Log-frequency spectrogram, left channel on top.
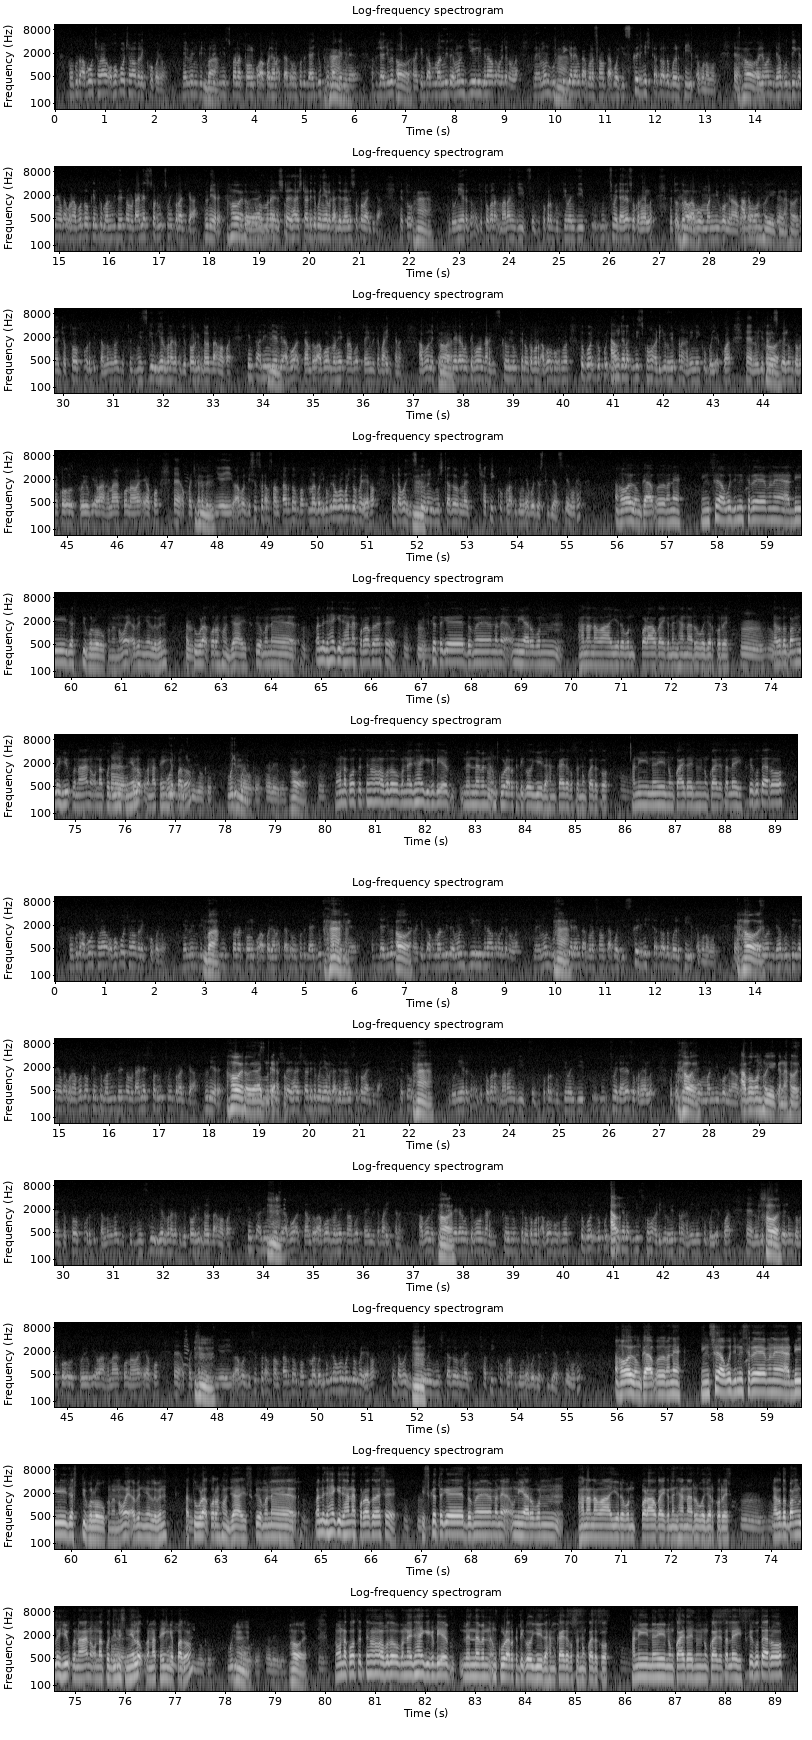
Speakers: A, on the left; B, on the right.
A: ᱩᱱᱠᱩ ᱫᱚ ᱟᱵᱚ ᱪᱷᱟᱲᱟ ᱦᱚᱸᱠᱚ ᱪᱷᱟᱲᱟᱣ ᱫᱟᱲᱮᱭᱠᱚᱣᱟ ᱚᱠᱚᱭ ᱦᱚᱸ ᱧᱮᱞᱵᱤᱱ ᱠᱤᱪᱷᱩ
B: ᱵᱟ,
A: ᱠᱤᱪᱷᱩ ᱡᱤᱱᱤᱥ ᱠᱟᱱᱟ ᱛᱚᱞ ᱠᱚᱣᱟᱜ ᱡᱟᱦᱟᱱᱟᱜ ᱛᱟ ᱟᱫᱚ ᱩᱱᱠᱩ ᱫᱚ ᱡᱟᱭᱡᱩᱜᱽ
B: ᱦᱮᱸ,
A: ᱚᱱᱠᱟ ᱜᱮ
B: ᱦᱮᱸ,
A: ᱢᱮᱱᱟᱭᱟ ᱟᱫᱚ ᱡᱟᱭᱡᱩᱜᱽ ᱜᱮ ᱠᱚᱥᱴᱚᱜ
B: ᱦᱳᱭ,
A: ᱠᱟᱱᱟ ᱠᱤᱱᱛᱩ ᱟᱵᱚ ᱢᱟᱹᱱᱢᱤ ᱫᱚ ᱮᱢᱚᱱ ᱡᱤᱭᱟᱹᱞᱤ ᱵᱮᱱᱟᱣ ᱠᱟᱜ ᱵᱚᱱᱟᱣ ᱪᱟᱸᱫᱚ ᱵᱚᱸᱜᱟ ᱮᱢᱚᱱ ᱵᱩᱫᱽᱫᱷᱤ
B: ᱦᱮᱸ,
A: ᱜᱮᱭᱟᱱ ᱮ ᱮᱢᱟᱠᱟᱫ ᱵᱚᱱᱟ ᱥᱟᱶᱛᱮ ᱟᱵᱚ ᱦᱤᱸᱥᱠᱟᱹ ᱡᱤᱱᱤᱥ ᱴᱟᱜ ᱫᱚ ᱟᱫᱚ ᱵᱟᱹᱲᱛᱤᱜ ᱛᱟᱵᱚ ᱟᱵᱚᱱ ᱦᱮᱸ
B: ᱦᱳᱭ,
A: <unintelligible> ᱟᱵᱚ ᱫᱚ ᱠᱤᱱᱛᱩ ᱢᱟᱹᱱᱢᱤ ᱫᱚ ᱦᱩᱭᱩᱜ ᱠᱟᱱᱟ ᱰᱟᱭᱱᱮᱥᱥᱚᱨ ᱢᱤᱫ ᱥᱚᱢᱚᱭ ᱠᱚ ᱨᱟᱡᱽᱠᱟᱜᱼᱟ ᱫᱩᱱᱤᱭᱟᱹᱨᱮ
B: ᱦᱳᱭ,
A: ᱱᱤᱛᱚᱜ
B: ᱦᱳᱭ, ᱨᱟᱡᱽ
A: ᱢᱟᱱᱮ
B: ᱠᱟᱜᱼᱟ
A: ᱤᱥᱴᱟ
B: ᱠᱚ,
A: ᱤᱥᱴᱟᱰᱤ ᱛᱮᱠᱚ ᱧᱮᱞ ᱠᱟᱜᱼᱟ ᱰᱟᱭᱱᱮᱥᱥᱚᱨ ᱠᱚ ᱨᱟᱡᱽ ᱠᱟᱜᱼᱟ ᱱᱤᱛᱚᱜ
B: ᱦᱮᱸ,
A: ᱫᱩᱱᱤᱭᱟᱹ ᱨᱮᱫᱚ ᱡᱚᱛᱷᱚ ᱠᱷᱚᱱᱟᱜ ᱢᱟᱨᱟᱝ ᱡᱤᱵᱽ ᱥᱮ ᱡᱚᱛᱷᱚ ᱠᱷᱚᱱᱟᱜ ᱵᱩᱫᱷᱤᱢᱟᱱ ᱡᱤᱵᱽ ᱢᱤᱫ ᱥᱚᱢᱚᱭ ᱰᱟᱭᱱᱮᱥᱥᱚᱨ ᱠᱚ ᱛᱟᱦᱮᱸ ᱞᱮᱱᱟ ᱱᱤᱛᱚᱜ ᱫᱚᱵᱚᱱ
B: ᱦᱳᱭ,
A: ᱟᱵᱚ ᱢᱟᱹᱱᱢᱤ ᱵᱚᱱ ᱵᱮᱱᱟᱣ ᱠᱟᱱᱟ
B: ᱟᱵᱚ
A: ᱪᱟᱸᱫᱚ
B: ᱵᱚᱱ
A: ᱵᱚᱸᱜᱟ
B: ᱦᱩᱭ ᱠᱟᱱᱟ ᱦᱳᱭ,
A: ᱦᱮᱸ ᱡᱚᱛᱚ ᱦᱚᱲ ᱜᱮ ᱪᱟᱸᱫᱳ ᱵᱚᱸᱜᱟ ᱡᱚᱛᱚ ᱡᱤᱱᱤᱥ ᱜᱮ ᱩᱭᱦᱟᱹᱨ ᱵᱮᱱᱟ ᱠᱟᱛᱮ ᱡᱚᱛᱚ ᱦᱚᱲ ᱜᱮ ᱢᱤᱫ ᱫᱷᱟᱣ ᱫᱟᱜ ᱮᱢᱟ ᱠᱚᱣᱟ ᱠᱤᱱᱛᱩ ᱟᱞᱤᱧ
B: ᱦᱩᱸ,
A: ᱞᱟᱹᱭᱟ ᱡᱮ ᱟᱵᱚᱣᱟᱜ ᱪᱟᱸᱫᱳ ᱟᱵᱚᱣᱟᱜ ᱢᱚᱱᱦᱮ ᱦᱩᱭᱩᱜ ᱠᱟᱱᱟ ᱟᱵᱣᱟᱜ ᱴᱟᱭᱤᱢ ᱫᱚ ᱪᱟᱵᱟ ᱦᱩᱡ ᱠᱟᱱᱟ ᱟᱵᱚ ᱱᱤᱛᱚᱜ
B: ᱦᱳᱭ,
A: ᱮᱢ ᱡᱟᱭᱜᱟ ᱨᱮᱜᱚᱱ ᱛᱤᱜᱟ ᱠᱟᱱᱟ ᱦᱤᱥ ᱠᱟᱹᱦᱩᱞᱩᱝ ᱛᱮ ᱱᱚᱝᱠᱟ ᱟᱵᱚᱨ ᱟᱵᱚ ᱟᱵᱚ ᱛᱚ ᱜᱚᱡ ᱜᱚᱯᱚᱡ
B: ᱟᱵ
A: ᱠᱚᱦᱚ ᱡᱟᱦᱟᱱᱟᱜ ᱡᱤᱱᱤᱥ ᱠᱚᱦᱚᱸ ᱟᱹᱰᱤ ᱡᱳᱨ ᱦᱩᱭᱩᱜ ᱠᱟᱱᱟ ᱦᱟᱱᱤ ᱱᱟᱹᱭ ᱠᱚ ᱜᱚᱡᱮᱫ ᱠᱟᱱᱟ ᱦᱮᱸ ᱱᱩᱭ ᱪᱮᱛᱟᱱ
B: ᱦᱳᱭ,
A: ᱦᱤᱸᱥᱠᱟᱹ ᱦᱩᱞᱩᱝ ᱫᱚᱢᱮ ᱠᱚ ᱯᱨᱚᱭᱳᱜ ᱮᱼᱟ ᱦᱟᱱᱟ ᱠᱚ ᱱᱟᱣᱟᱮᱜᱼᱟ ᱠᱚ ᱦᱮᱸ ᱚᱠᱚᱭ ᱪᱤᱠᱟ
B: ᱦᱩᱸ,
A: ᱠᱟᱛᱮ ᱤᱭᱟᱹᱭ ᱦᱩᱭᱩᱜᱼᱟ ᱟᱵ ᱵᱤᱥᱮᱥᱠᱚᱨᱮ ᱟᱵᱚ ᱥᱟᱱᱛᱟᱲ ᱫᱚ ᱜᱚᱡ ᱜᱩᱯᱤ ᱫᱚ ᱵᱟᱵᱚᱱ ᱜᱚᱡ ᱜᱚᱯᱚᱭᱚᱜ ᱟᱨᱦᱚᱸ ᱠᱤᱱᱛᱩ ᱟᱵᱚ ᱦᱤᱸᱥᱠᱟᱹ
B: ᱦᱩᱸ᱾
A: ᱦᱩᱞᱩᱝ ᱡᱤᱱᱤᱥ ᱴᱟᱫᱚ ᱢᱟᱱᱮ ᱪᱷᱟᱤᱠ ᱠᱚ ᱠᱷᱚᱱᱟᱜ ᱫᱚ ᱟᱵᱚᱣᱟᱜ ᱡᱤᱱᱤᱥ ᱜᱮᱭᱟ ᱪᱮᱫ ᱜᱚᱝᱠᱮ
B: ᱦᱳᱭ ᱜᱚᱝᱠᱮ ᱟᱵᱚ ᱢᱟᱱᱮ ᱦᱤᱝᱥᱟᱹ ᱟᱵᱚ ᱡᱤᱱᱤᱥ ᱨᱮ ᱢᱟᱱᱮ ᱟᱹᱰᱤ ᱡᱟᱹᱥᱛᱤ ᱵᱚᱞᱚ ᱟᱠᱟᱱᱟ ᱱᱚᱜᱼᱚᱭ ᱟᱵᱮᱱ ᱧᱮᱞᱵᱮᱱ
A: ᱦᱩᱸ
B: ᱟᱛᱳ ᱚᱲᱟᱜ ᱠᱚᱨᱮ ᱦᱚᱸᱡᱟ ᱦᱤᱥᱠᱟᱹ ᱢᱟᱱᱮ
A: ᱦᱩᱸ
B: ᱢᱟᱱᱮ ᱡᱟᱦᱟᱸᱭ ᱜᱮ ᱡᱟᱦᱟᱱᱟᱜ ᱠᱚᱨᱟᱣ ᱠᱟᱫᱟᱭ ᱥᱮ
A: ᱦᱩᱸ ᱦᱩᱸ
B: ᱦᱤᱥᱠᱟᱹ ᱛᱮᱜᱮ ᱫᱚᱢᱮ ᱢᱟᱱᱮ ᱩᱱᱤ ᱟᱨᱚᱵᱚᱱ ᱱᱟᱣᱟ ᱤᱭᱟᱹ ᱨᱮᱵᱚᱱ ᱯᱟᱲᱟᱣ ᱠᱟᱭ ᱠᱟᱱᱟ ᱡᱟᱦᱟᱱᱟᱜ ᱨᱳᱜᱽ ᱟᱡᱟᱨ ᱠᱚᱨᱮ
A: ᱦᱩᱸ ᱦᱩᱸ
B: ᱚᱱᱟ
A: ᱮᱠᱫᱚᱢ
B: ᱠᱚᱫᱚ ᱵᱟᱝ
A: ᱮᱠᱫᱚᱢ
B: ᱞᱟᱹᱭ ᱦᱩᱭᱩᱜ ᱠᱟᱱᱟ ᱱᱚᱜᱼ ᱱᱚᱣᱟ ᱠᱚ
A: ᱦᱮᱸ
B: ᱡᱤᱱᱤᱥ
A: ᱮᱠᱫᱚᱢ
B: ᱧᱮᱞᱚᱜ
A: ᱮᱠᱫᱚᱢ
B: ᱠᱟᱱᱟ ᱛᱮᱦᱤᱧ
A: ᱵᱩᱡᱽ
B: ᱜᱟᱯᱟ
A: ᱵᱩᱡᱽ
B: ᱫᱚ
A: ᱵᱩᱡᱽ ᱜᱚᱝᱠᱮ ᱵᱩᱡᱩᱜ
B: ᱦᱮᱸ
A: ᱠᱟᱱᱟ ᱜᱚᱝᱠᱮ ᱦᱮᱸ ᱞᱟᱹᱭ ᱵᱤᱱ
B: ᱦᱳᱭ
A: ᱦᱩᱸ
B: ᱱᱚᱜ ᱱᱚᱣᱟ ᱠᱚ ᱦᱚᱛᱮᱡ ᱛᱮᱦᱚᱸ ᱟᱵᱚ ᱫᱚ ᱢᱟᱱᱮ ᱡᱟᱦᱟᱸᱭ ᱜᱮ ᱠᱟᱹᱴᱤᱡ ᱮ ᱢᱮᱱᱫᱟᱵᱮᱱ
A: ᱦᱩᱸ
B: ᱩᱱᱠᱩ ᱚᱲᱟᱜ ᱨᱮ ᱠᱟᱹᱴᱤᱡ ᱠᱚ ᱤᱭᱟᱹᱮᱫᱟ ᱦᱟᱱᱠᱟᱭ ᱫᱟᱠᱚ ᱥᱮ ᱱᱚᱝᱠᱟᱭ ᱫᱟᱠᱚ
A: ᱦᱩᱸ
B: ᱦᱟᱹᱱᱤ ᱱᱟᱹᱭ ᱱᱚᱝᱠᱟᱭ ᱫᱟᱭ ᱱᱩᱭ ᱱᱚᱝᱠᱟᱭ ᱫᱟᱭ ᱛᱟᱞᱮ ᱡᱤᱸᱥᱠᱟᱹ ᱠᱚᱛᱮ ᱟᱨᱚ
